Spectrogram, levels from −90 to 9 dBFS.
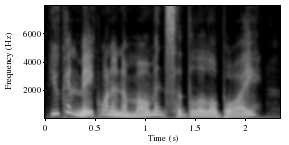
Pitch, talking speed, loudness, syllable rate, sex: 220 Hz, 280 wpm, -17 LUFS, 6.7 syllables/s, female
